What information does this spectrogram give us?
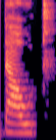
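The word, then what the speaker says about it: doubt: B silent है डाउट तो यह पूरी दुनिया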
